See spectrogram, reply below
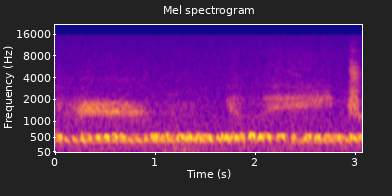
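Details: At a spring black grouse lek in Russia, a dense low bubbling chorus runs continuously while drawn-out higher hoarse calls and a sharp hiss break in above it.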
